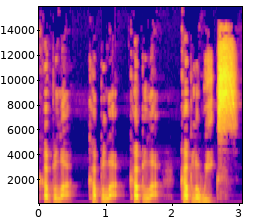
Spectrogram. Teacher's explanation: you can even drop the v sound and just say couple of, couple of, couple of, couple of weeks.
